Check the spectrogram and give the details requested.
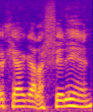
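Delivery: plain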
